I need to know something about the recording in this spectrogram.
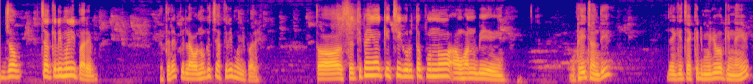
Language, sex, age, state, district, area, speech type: Odia, male, 18-30, Odisha, Puri, urban, spontaneous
